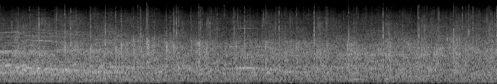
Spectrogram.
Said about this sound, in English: Look at, isn't that funny? I don't want to bring it up, but you are applauding the release of balloons.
